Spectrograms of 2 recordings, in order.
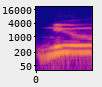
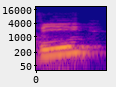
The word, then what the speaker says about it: nu: for probability we want the probability that this new minus mu variable is at least Epsilon and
